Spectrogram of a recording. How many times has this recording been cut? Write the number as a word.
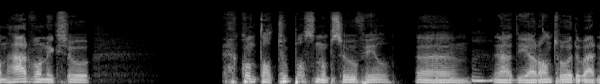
zero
